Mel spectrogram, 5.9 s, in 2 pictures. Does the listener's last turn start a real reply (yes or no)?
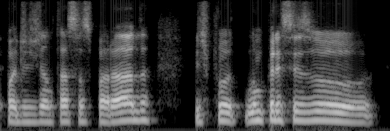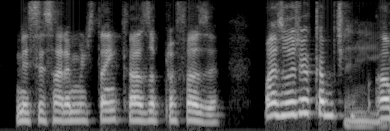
no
